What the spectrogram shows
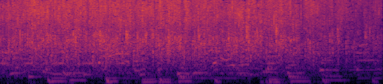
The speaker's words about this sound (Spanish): Es que soy rockstar. Un fuerte aplauso para nuestra rockstar.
